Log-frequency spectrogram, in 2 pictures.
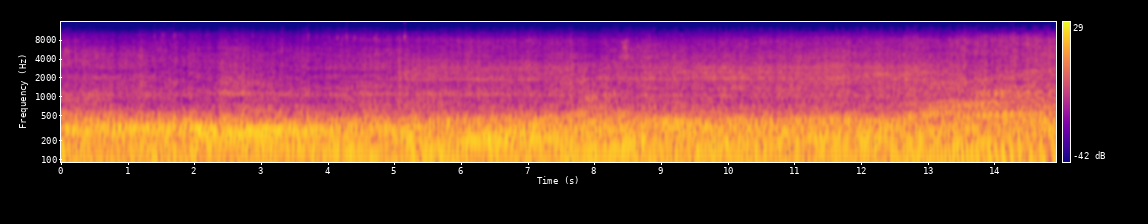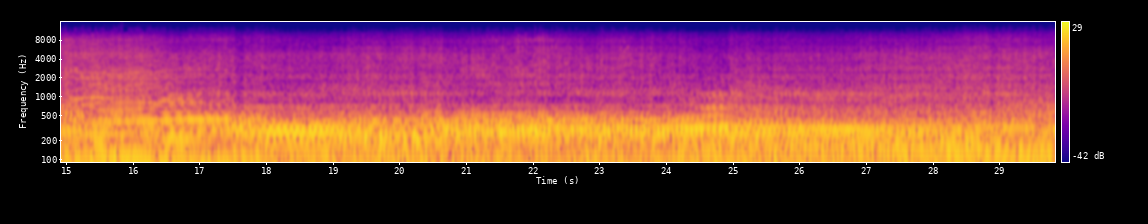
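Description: Ducati Monster motorcycle's L-twin engine running under way, the revs rising and falling, with a climb under acceleration about halfway through and another shorter one later.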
